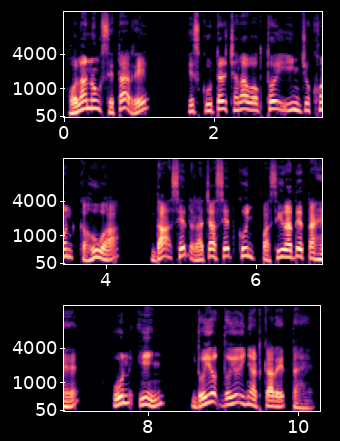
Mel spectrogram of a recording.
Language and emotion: Santali, disgusted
